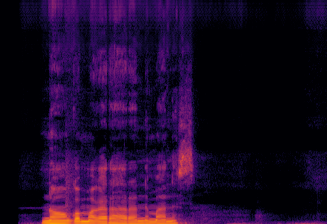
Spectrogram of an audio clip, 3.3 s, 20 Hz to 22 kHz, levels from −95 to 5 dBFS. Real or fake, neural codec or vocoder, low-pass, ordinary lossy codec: fake; vocoder, 44.1 kHz, 128 mel bands every 512 samples, BigVGAN v2; none; none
